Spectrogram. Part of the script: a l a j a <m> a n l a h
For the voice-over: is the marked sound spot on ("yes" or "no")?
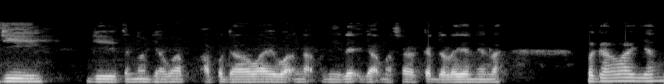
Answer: no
